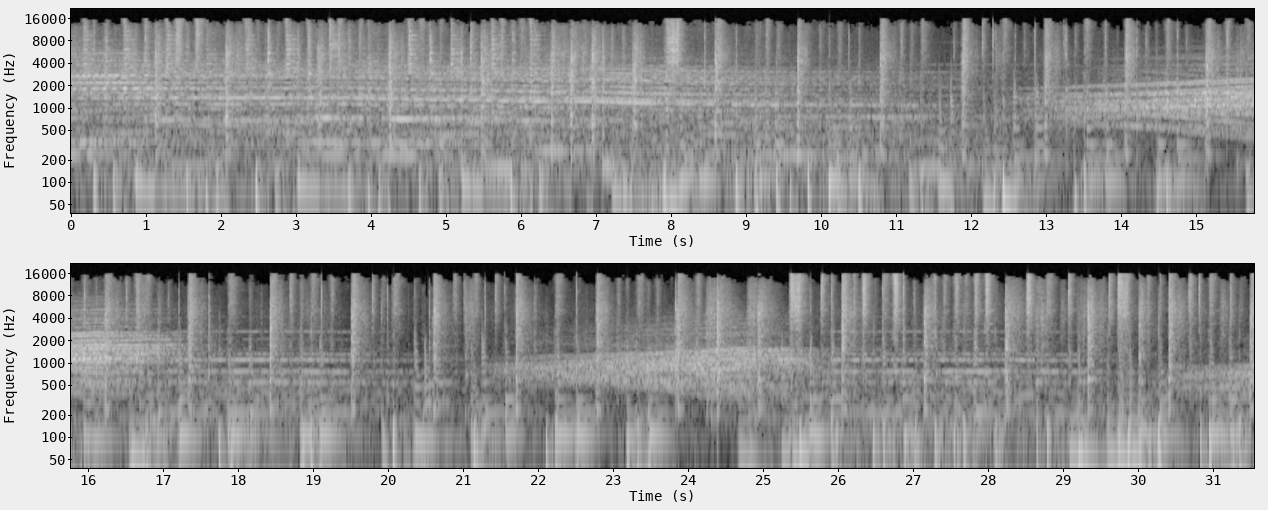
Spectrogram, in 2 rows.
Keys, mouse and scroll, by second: 0.3 scroll up 1, 0.5-0.9 shift+middle drag, 0.9 click, 1.2 click, 1.5 Tab, 1.7 scroll up 2, 2.4 ctrl+r, 4.2 ctrl+r, 6.3 alt+shift+click, 7.0 ctrl+b, 8.6 Tab, 8.8-9.2 scroll down 10, 9.6 KP_1, 10.7 click, 11.5-12.5 scroll up 2, 12.5-14.9 shift+middle drag, 14.9 scroll up 2, 15.7-16.7 middle drag, 16.7 Tab, 17.5-18.3 shift+middle drag, 18.3 click, 18.8 Tab, 19.4-20.1 scroll up 5, 20.1-21.8 shift+middle drag, 21.8 shift+z, 22.3 scroll up 1, 23.9 click, 24.5 scroll down 2, 25.8 click, 27.2-29.8 middle drag, 29.8 shift+z.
